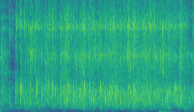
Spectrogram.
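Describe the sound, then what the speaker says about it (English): An audience claps steadily for a panel of speakers, a dense even patter of applause from many hands that holds for several seconds. "I think we should clap for our panelists."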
